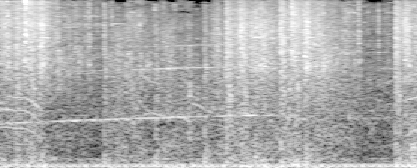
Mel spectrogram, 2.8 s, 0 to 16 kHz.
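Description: Dense, rapid bursts of gunfire in the video game GTA 5 during a heist fill the clip, continuous and loud with layered shots and a faint electronic tone beneath.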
